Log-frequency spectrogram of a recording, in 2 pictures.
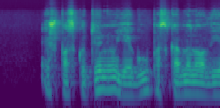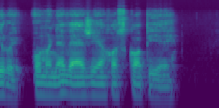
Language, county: Lithuanian, Marijampolė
